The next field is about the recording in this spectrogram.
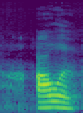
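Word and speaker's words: hour: ठीक है, सबसे पहले एन आवर, एच is silent.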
